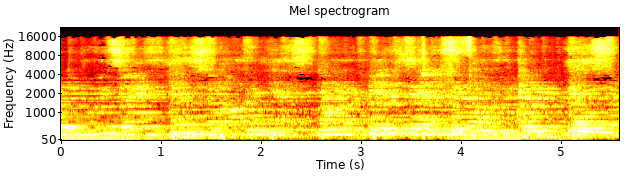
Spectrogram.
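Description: A worship song: singing over instrumental accompaniment, with sustained notes and a steady bass.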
